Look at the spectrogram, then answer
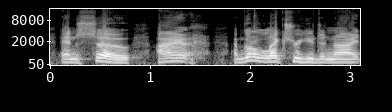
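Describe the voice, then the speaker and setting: A man with a normal speaking voice talks at a moderate pace, his pitch fairly high with ordinary variation. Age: 60s. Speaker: preacher. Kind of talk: sermon.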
